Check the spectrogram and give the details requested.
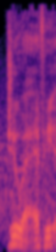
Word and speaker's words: Hua: Apparently, Hua is Chinese origin, pronounced Jua.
